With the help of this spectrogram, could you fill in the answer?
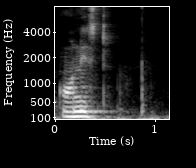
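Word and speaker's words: honest: जर ऑनेस्ट बघितलं तर ऑनेस्ट ऑनेस्ट असं असत ऑनेस्टी स्पेलिंग अशी आहे जरी असल पण उच्चार स्वरांपासून होतो सुरुवात त्यामुळे घेतो आपण ठीक आहे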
